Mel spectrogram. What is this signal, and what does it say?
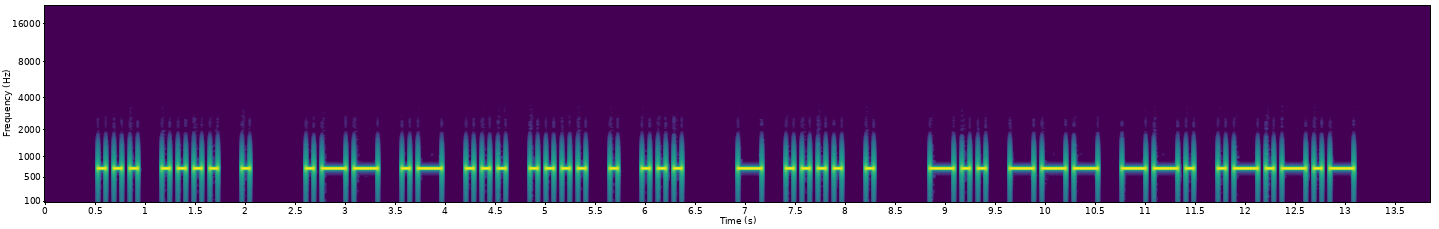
Morse code, heard as a keyed tone, about 14 wpm, 700 Hz. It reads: SHE WASHES THE DOG.
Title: Easy Phrases 15wpm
